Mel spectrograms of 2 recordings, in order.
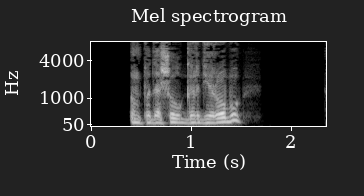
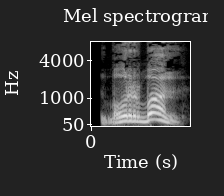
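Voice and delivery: loud, higher-pitched self-rebuke; exclaimed to oneself; 5 semitones higher, 7 dB louder than usual. A narrator's reading. Hero rebukes himself aloud, a loud exclamation. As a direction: throw the word out loudly at yourself. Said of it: "сказал он сам себе".

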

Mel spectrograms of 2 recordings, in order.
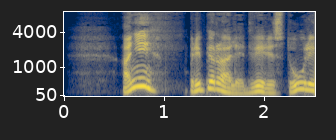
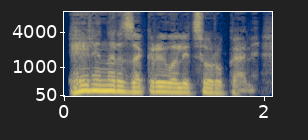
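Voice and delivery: plain reading voice

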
